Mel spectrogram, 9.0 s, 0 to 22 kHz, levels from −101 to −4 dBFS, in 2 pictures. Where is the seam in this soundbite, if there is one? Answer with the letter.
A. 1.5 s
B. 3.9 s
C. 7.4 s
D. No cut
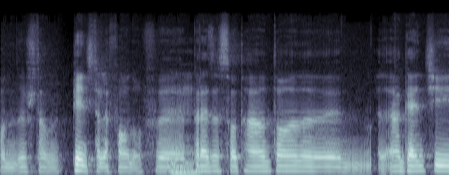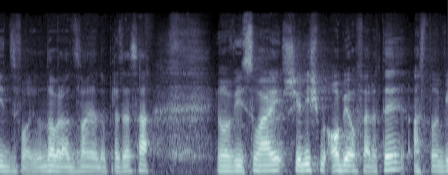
C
